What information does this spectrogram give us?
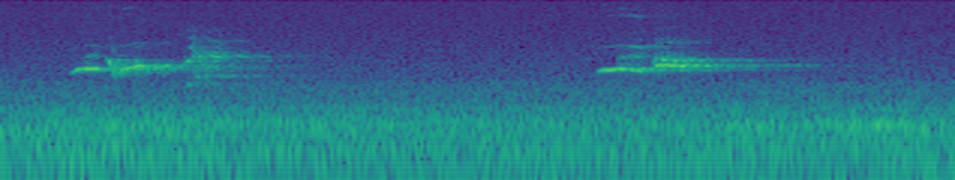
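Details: Common blackbird singing during a spring night, two short fluty phrases about three seconds apart, each a whistled note followed by a scratchy twittering ending, with low background rumble between.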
